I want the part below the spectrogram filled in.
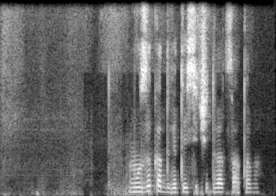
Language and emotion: Russian, neutral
